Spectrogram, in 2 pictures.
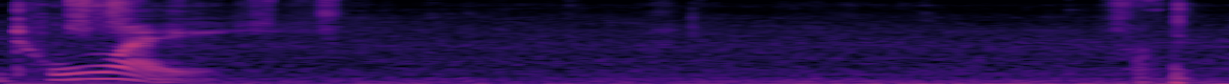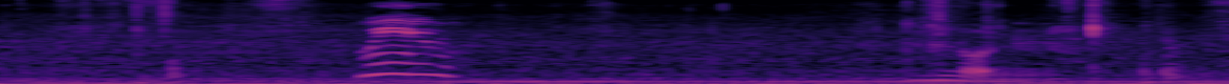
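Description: Playing cards riffle and flick as they are shuffled by hand.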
